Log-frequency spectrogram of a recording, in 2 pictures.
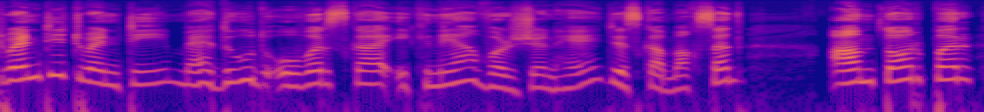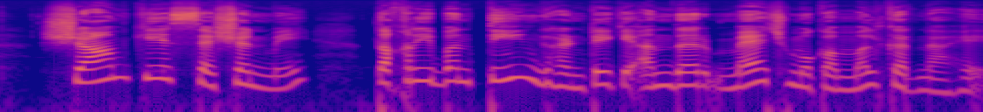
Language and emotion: Urdu, neutral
